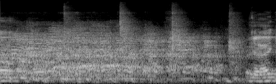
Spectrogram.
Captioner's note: audience laughing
